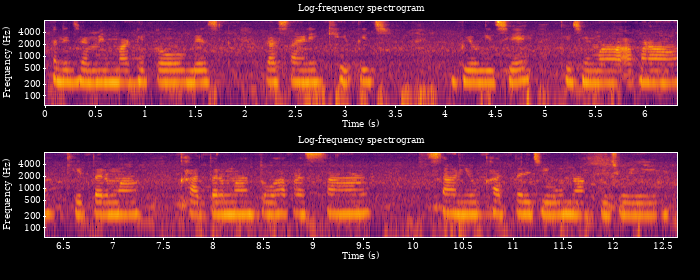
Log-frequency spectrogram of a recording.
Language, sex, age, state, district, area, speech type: Gujarati, female, 18-30, Gujarat, Narmada, rural, spontaneous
